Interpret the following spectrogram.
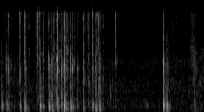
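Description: Typing on a computer keyboard: a quick run of keystrokes for about two seconds, then a pause and two more single clicks near the end.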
